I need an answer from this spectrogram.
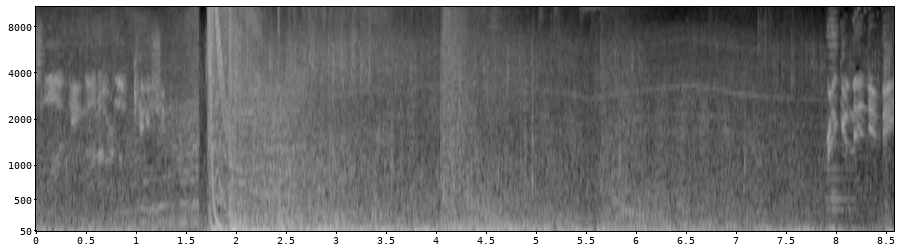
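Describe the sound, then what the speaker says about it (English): A Geth cannon in Mass Effect 2 fires with one sudden, heavy boom that rolls into a long rumbling wash of debris and noise, close and loud, with a synthetic voice speaking over the game sound. "Warning, Geth cannon is locking on our location."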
